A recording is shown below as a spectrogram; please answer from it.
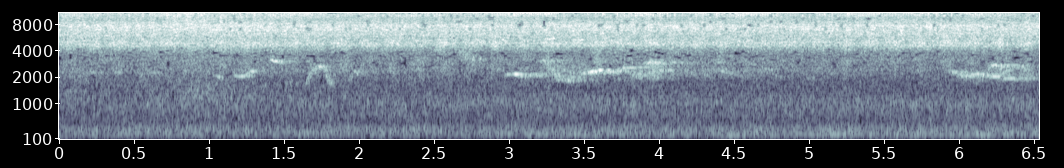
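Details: Cicadas in a summer meadow: a dense, steady, high-pitched buzzing that fills the whole stretch without a break, with a few short, faint bird chirps rising above it.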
